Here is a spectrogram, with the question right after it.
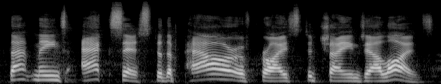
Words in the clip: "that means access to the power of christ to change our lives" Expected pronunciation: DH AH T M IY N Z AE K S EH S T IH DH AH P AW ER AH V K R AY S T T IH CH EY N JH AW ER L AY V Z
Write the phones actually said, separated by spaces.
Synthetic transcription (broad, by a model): DH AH T M IY N Z AE K S EH S T IH DH AH P AW ER AH V K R AY S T T IH CH EY N JH AW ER L AY V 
